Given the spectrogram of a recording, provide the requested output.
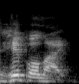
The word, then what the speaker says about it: Hippolyte: It's like Hippolyte. Like Hippopotamus. It's Hippolyte.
